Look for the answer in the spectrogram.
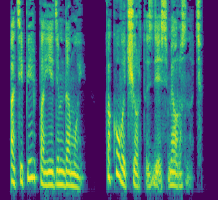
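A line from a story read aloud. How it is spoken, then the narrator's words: Calm. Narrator (Russian): спокойно сказал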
